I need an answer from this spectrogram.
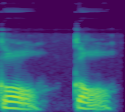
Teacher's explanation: So I can make my tongue make the G at the same time the front is making the L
